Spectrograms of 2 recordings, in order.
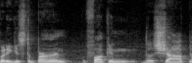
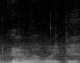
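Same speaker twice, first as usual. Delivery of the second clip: whisper, much quieter; 3 semitones lower, 10 dB quieter than usual. Joking with a co-host, whispering. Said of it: "Why are we whispering?".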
